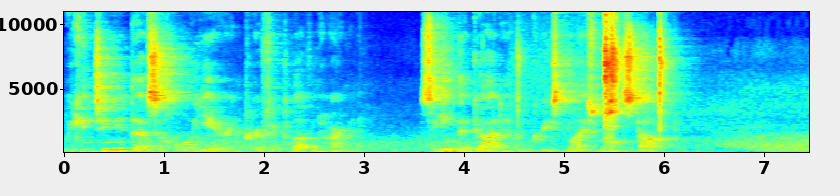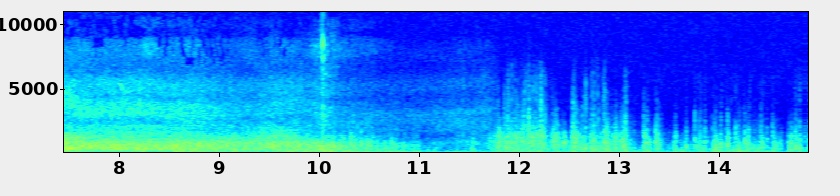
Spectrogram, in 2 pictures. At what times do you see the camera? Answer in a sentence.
The camera can be heard from 4.5 to 6.1 s.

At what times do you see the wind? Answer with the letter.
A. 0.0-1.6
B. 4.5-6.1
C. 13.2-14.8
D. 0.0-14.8
D.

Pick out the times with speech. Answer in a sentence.
The speech can be heard from 0.0 to 6.2 s.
